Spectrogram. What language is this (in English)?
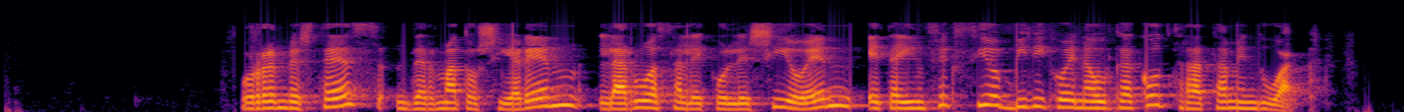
Basque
